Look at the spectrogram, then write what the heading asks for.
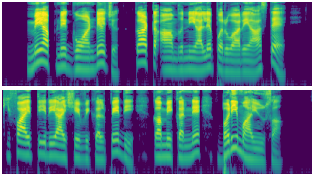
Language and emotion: Dogri, angry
